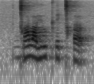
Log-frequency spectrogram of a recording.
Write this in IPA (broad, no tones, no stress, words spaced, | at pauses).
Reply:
ɡ͡ǀɐlˠɘ jɯkʼeǀʰɐ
